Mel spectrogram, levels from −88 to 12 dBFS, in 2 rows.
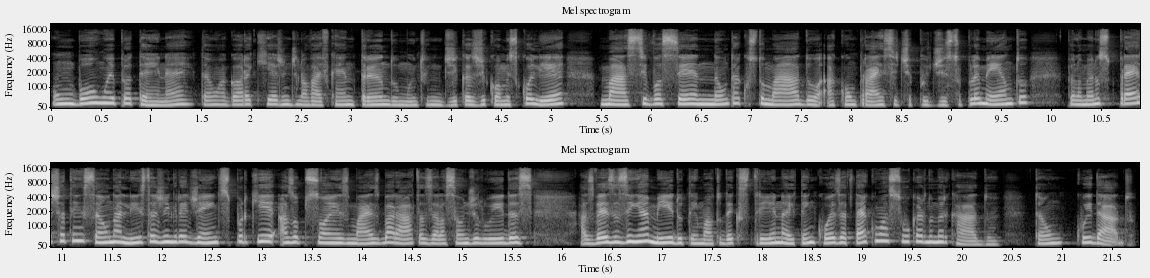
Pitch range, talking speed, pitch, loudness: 185-235 Hz, 175 wpm, 210 Hz, -15 LUFS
